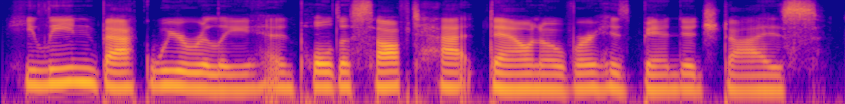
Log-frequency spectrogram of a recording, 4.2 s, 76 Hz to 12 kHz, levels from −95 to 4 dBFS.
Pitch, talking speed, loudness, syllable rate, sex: 175 Hz, 200 wpm, -21 LUFS, 5.2 syllables/s, female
